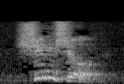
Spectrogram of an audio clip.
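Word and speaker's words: Shimshon (שמשון): Because do you know how they pronounce his name in Hebrew? I don't suppose you do. It's Shimshon. Shimshon. Not Samson.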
